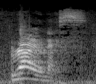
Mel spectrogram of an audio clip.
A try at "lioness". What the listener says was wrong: no l l r r you're not saying it right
